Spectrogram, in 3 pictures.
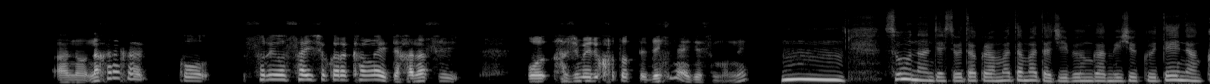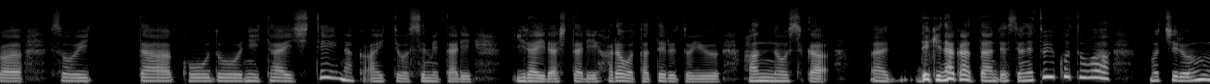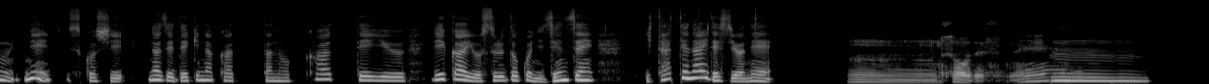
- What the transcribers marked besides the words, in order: none
- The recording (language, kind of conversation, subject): Japanese, podcast, 相手の立場を理解するために、普段どんなことをしていますか？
